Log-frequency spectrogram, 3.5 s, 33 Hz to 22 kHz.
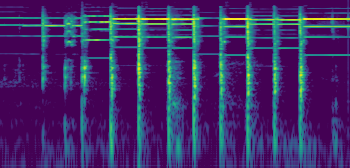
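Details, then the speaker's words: Cheap electronic burglar alarm kit with the inductor's short pin in socket 20: suddenly much louder, with high alarm pulses about four a second jumping in pitch and loudness and cutting out; the builder suspects bad connections. "God this thing got really [Music] loud what is that oh there's some really bad connections in here because the oscillator"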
